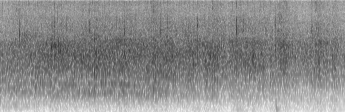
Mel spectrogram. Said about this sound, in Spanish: Dale un aplauso a Dios, hermano. A su nombre, gloria.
